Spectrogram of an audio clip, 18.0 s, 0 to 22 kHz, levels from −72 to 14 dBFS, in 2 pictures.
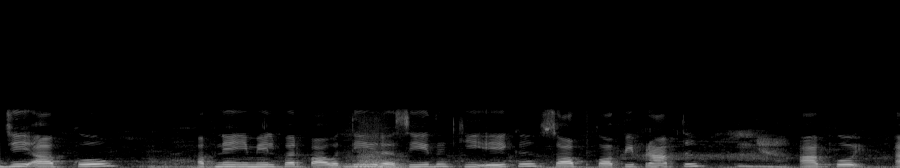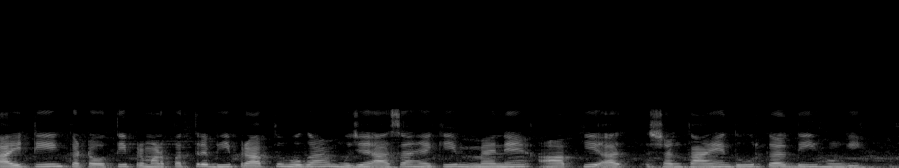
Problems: constant background noise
